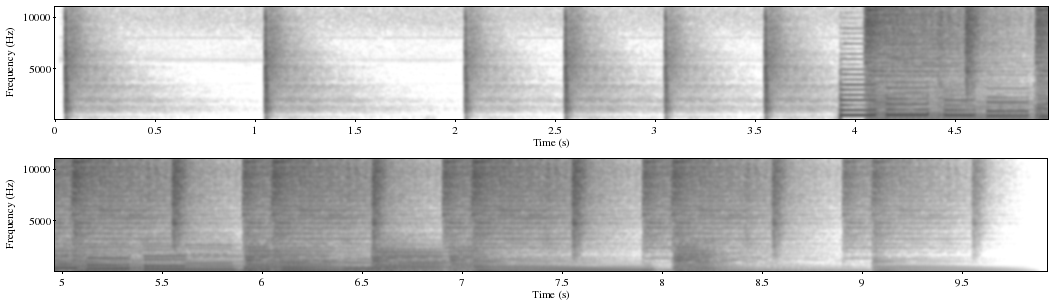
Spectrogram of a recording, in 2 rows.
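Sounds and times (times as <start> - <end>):
guitar playing a scale exercise: 3.9 - 7.6.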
